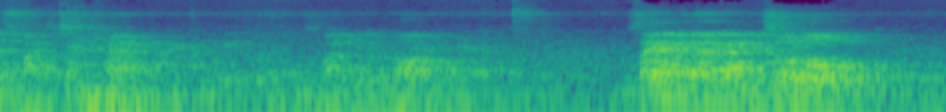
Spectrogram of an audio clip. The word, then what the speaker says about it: Sumardijana: Kalau semula tulisan saya Sumardiono, tapi 3 tahun terakhir menjadi Sumardi Jana. Anak-anak bacanya Sumardi Jana.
